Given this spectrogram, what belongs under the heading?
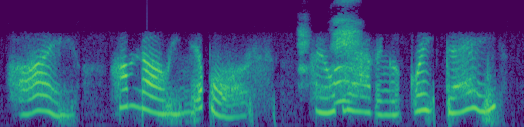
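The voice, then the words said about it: Sweet little cartoon character voice. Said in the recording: “Give me a little voice of Noli Nibbles. Give me a little something so we know she's sweet. ... Oh my God, that's so precious!”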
